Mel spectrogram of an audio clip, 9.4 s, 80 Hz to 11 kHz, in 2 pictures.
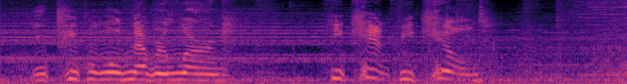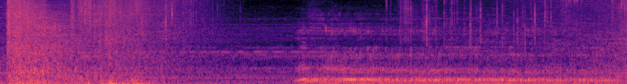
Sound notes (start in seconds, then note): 4.7 gun firing; 6.9 growling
